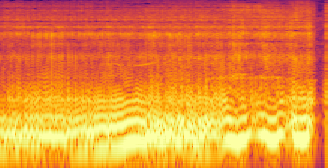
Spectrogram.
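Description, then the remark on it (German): A voice imitates someone's loud snoring from that morning, one long rumbling, buzzing snore held for about two seconds, then cut off abruptly. “Du hast so laut geschnarcht.”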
